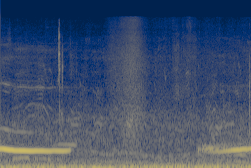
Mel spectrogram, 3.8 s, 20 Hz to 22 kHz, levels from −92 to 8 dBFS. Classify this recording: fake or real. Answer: real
